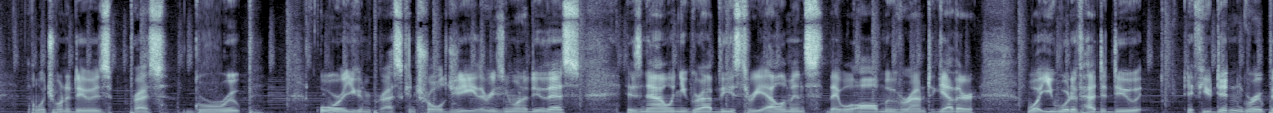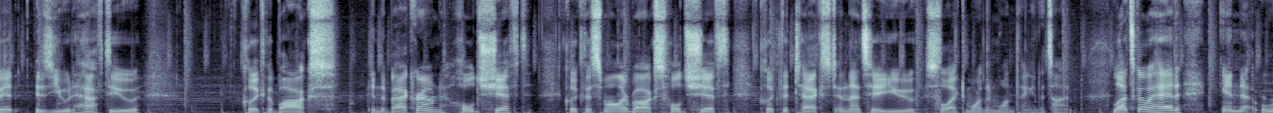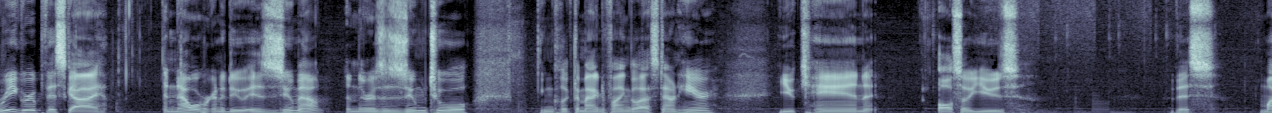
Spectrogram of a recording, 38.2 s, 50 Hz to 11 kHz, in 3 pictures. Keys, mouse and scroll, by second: 1.2 click, 5.1 click, 6.8 click, 7.4 click, 8.2 click, 8.6 click, 9.3 ctrl+z, 9.8 ctrl+z, 10.5 ctrl+z, 11.2 click, 12.3 click, 12.7 click, 13.1 ctrl+z, 14.1 click, 16.8 shift+click, 18.7 click, 21.6 click, 23.8 click, 24.3 ctrl+g, 25.1 click, 26.4 z, 33.7 click, 34.3 click, 35.1 click, 35.6 click, 35.9 click, 36.4 click, 36.5-38.1 drag.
